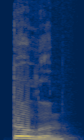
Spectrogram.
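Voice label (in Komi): "тӧлын", Komi, female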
